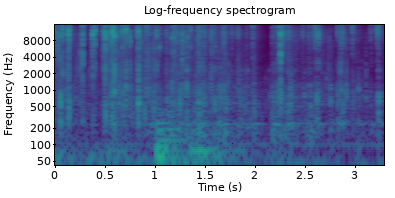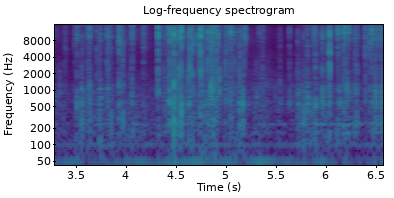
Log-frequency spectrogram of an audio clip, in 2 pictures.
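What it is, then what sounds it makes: Cellophane-wrapped cardboard tea box. Flat fingers rub and stroke the cellophane wrap on a cardboard tea box, making soft, dense, bright crinkling and crackling that rises and falls in quick bursts. There are brief quieter gaps between the rustling passages.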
